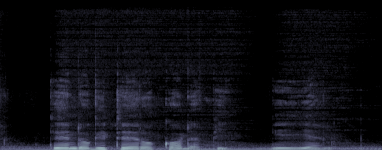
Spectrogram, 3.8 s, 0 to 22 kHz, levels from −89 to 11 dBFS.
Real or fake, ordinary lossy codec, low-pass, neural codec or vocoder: real; none; none; none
